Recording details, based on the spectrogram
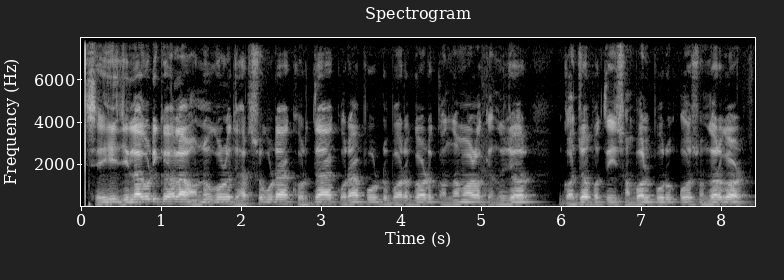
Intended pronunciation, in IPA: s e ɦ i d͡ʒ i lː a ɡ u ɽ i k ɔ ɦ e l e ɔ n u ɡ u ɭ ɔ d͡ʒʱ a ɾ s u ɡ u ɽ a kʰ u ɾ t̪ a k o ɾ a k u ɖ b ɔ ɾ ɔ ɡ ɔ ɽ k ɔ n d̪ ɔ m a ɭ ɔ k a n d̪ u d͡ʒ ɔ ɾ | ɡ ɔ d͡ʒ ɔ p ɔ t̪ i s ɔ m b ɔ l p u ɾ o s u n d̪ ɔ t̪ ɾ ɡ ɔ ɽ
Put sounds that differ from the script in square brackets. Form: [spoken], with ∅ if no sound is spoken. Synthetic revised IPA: s e ɦ i d͡ʒ i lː a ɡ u ɽ i k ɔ ɦ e l [a] ɔ n u ɡ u ɭ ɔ d͡ʒʱ a ɾ s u ɡ u ɽ a kʰ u ɾ [d̪] a k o ɾ a [p] u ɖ b ɔ ɾ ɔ ɡ ɔ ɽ k ɔ n d̪ ɔ m a ɭ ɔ k [e] n d̪ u d͡ʒ ɔ ɾ | ɡ ɔ d͡ʒ ɔ p ɔ t̪ i s ɔ m b ɔ l p u ɾ o s u n d̪ ɔ [∅] ɾ ɡ ɔ ɽ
